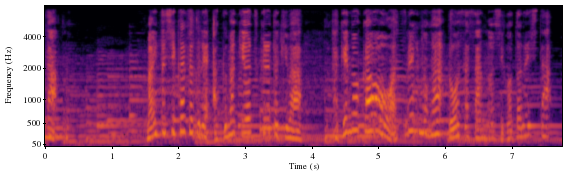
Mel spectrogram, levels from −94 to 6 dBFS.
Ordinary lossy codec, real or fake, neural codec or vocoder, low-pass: none; fake; vocoder, 44.1 kHz, 128 mel bands, Pupu-Vocoder; 7.2 kHz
